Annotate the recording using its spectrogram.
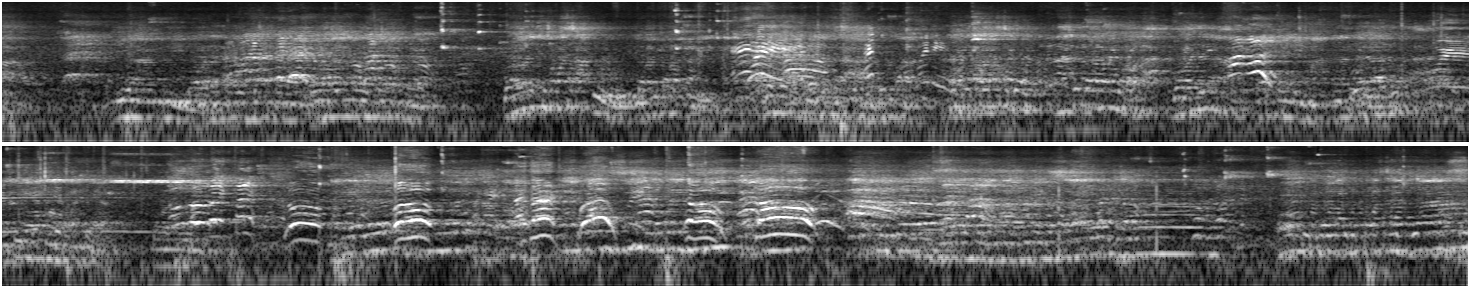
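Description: A crowd of young men shouts and cheers in a large echoing hall.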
